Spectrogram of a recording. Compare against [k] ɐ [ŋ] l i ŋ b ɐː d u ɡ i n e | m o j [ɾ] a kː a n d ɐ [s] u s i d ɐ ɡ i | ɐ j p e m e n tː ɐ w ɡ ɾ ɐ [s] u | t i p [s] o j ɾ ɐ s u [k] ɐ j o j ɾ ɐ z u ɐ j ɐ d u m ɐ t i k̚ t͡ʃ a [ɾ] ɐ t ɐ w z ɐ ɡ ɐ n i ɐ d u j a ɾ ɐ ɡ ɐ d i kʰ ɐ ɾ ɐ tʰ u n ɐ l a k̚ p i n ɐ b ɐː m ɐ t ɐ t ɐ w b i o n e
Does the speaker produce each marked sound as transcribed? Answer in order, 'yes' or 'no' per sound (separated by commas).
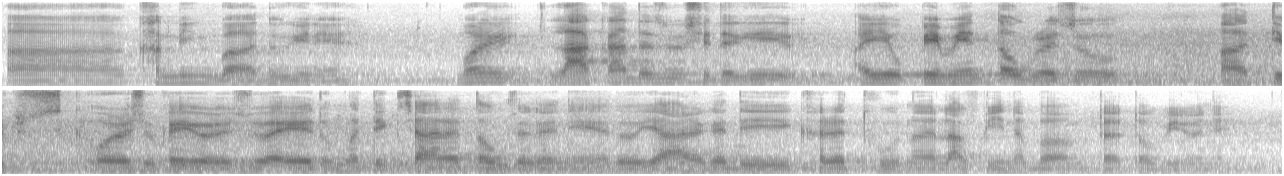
no, yes, no, no, no, yes, yes, yes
